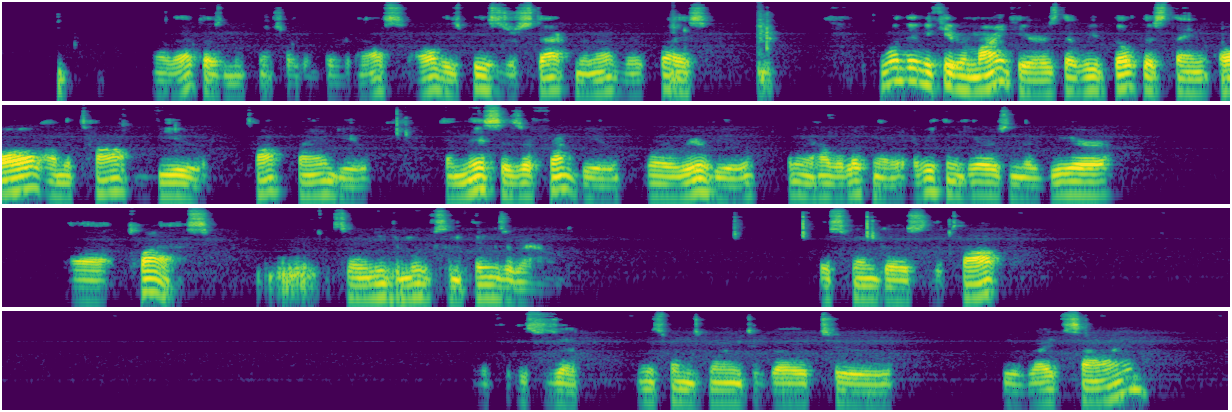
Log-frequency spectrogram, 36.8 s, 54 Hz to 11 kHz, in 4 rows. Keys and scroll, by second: 0.4 2, 5.0 l.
